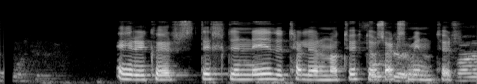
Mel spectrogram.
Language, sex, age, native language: Icelandic, female, 14, Icelandic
